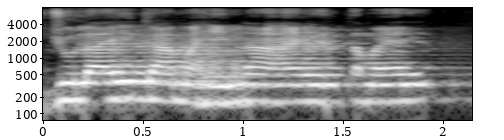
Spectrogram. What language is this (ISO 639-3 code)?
hin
